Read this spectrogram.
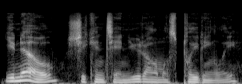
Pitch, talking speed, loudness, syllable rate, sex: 120 Hz, 150 wpm, -18 LUFS, 4.8 syllables/s, male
